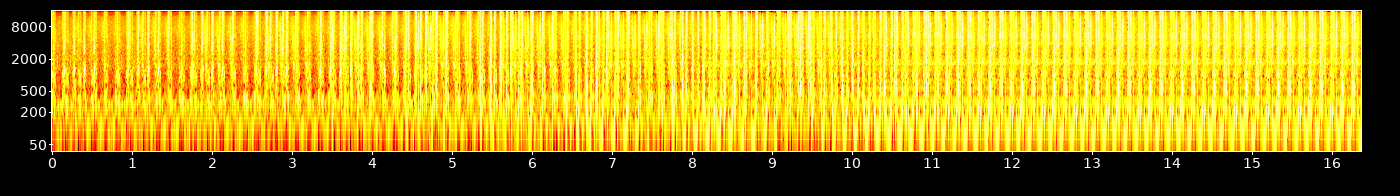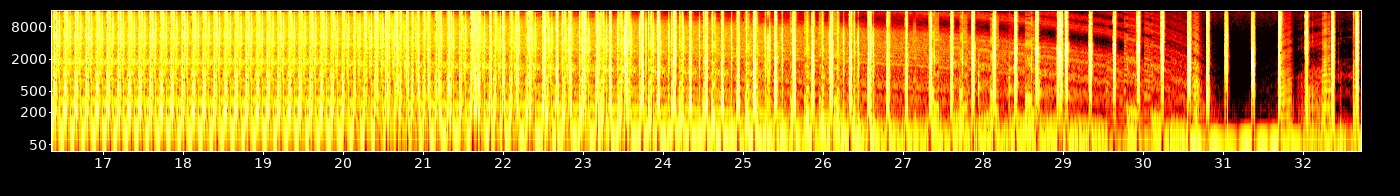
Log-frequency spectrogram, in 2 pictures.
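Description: Electronic soundtrack of rapid, even throbbing pulses over a low drone, growing louder over the first ten seconds and holding there.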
